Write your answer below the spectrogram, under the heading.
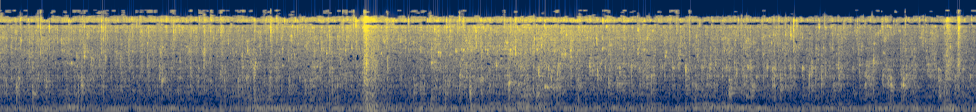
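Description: Chicken pieces frying in a pan of hot oil: a steady sizzle with fine crackling. A single sharp click comes about three and a half seconds in.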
